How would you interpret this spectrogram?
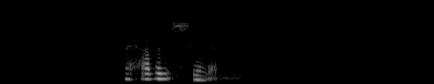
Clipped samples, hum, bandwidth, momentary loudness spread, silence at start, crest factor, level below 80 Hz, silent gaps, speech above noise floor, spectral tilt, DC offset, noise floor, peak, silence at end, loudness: under 0.1%; none; 9.4 kHz; 14 LU; 1.25 s; 24 dB; under -90 dBFS; none; over 51 dB; -5 dB/octave; under 0.1%; under -90 dBFS; -22 dBFS; 2.15 s; -40 LUFS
